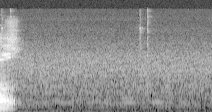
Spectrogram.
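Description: A couple of faint computer-mouse clicks about a second and a half in, over quiet room tone, just after a man's voice trails off.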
